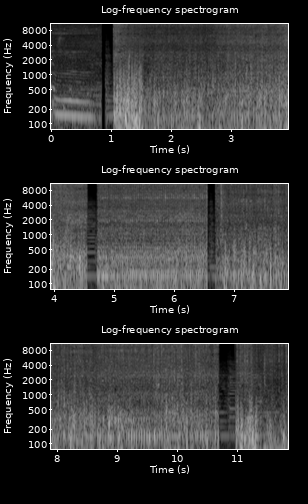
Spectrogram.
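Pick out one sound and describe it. A motorbike engine rumbles steadily on the road.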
